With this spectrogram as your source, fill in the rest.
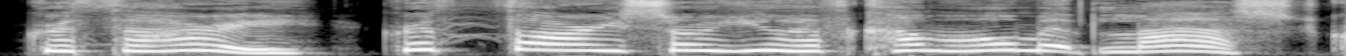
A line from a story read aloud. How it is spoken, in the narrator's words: cried they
